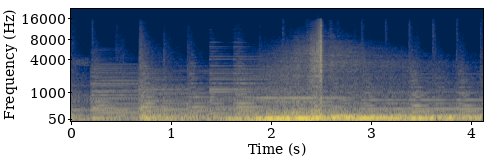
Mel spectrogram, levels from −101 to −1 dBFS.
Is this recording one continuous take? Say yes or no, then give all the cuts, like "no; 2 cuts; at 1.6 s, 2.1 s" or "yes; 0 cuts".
no; 1 cut; at 1.1 s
